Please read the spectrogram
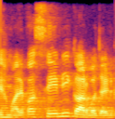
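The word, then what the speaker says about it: carbazide: ये हमारे पास semi कार्बाजाइड का फॉर्मूला है। यहाँ कार्बे ना लिखो, ए लगा लो, वैसे कार्बेजाइड ही बोला जाएगा प्रोनाउंसिएशन में।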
